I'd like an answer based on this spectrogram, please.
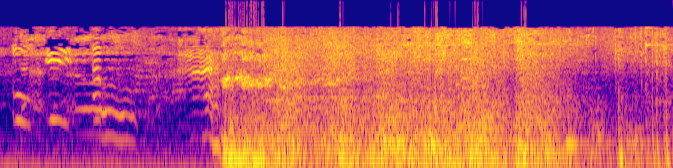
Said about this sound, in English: Right, I'll make the straining noises.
